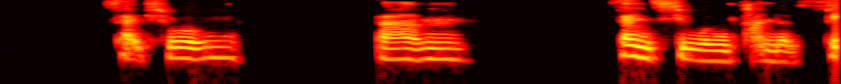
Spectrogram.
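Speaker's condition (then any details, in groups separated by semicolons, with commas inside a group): Muscular dystrophy; progressive muscle wasting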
